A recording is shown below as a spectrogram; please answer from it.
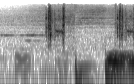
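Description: Soft background music, a simple melody of short held notes. Over it come a few sharp click sound effects from an on-screen subscribe-button animation, a cluster about two-thirds of a second in and another near the end, where a man's voice also begins.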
